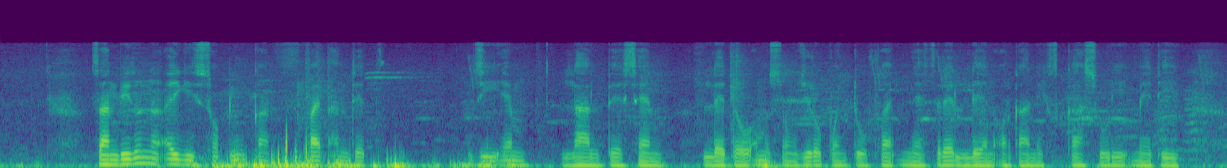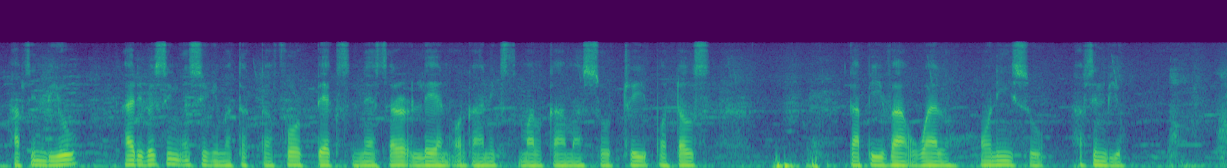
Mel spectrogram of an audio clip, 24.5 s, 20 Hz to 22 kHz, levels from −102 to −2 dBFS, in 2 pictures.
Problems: background sounds at intervals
